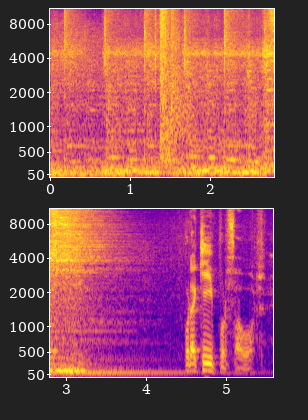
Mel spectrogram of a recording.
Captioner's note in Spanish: detonación de disparo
